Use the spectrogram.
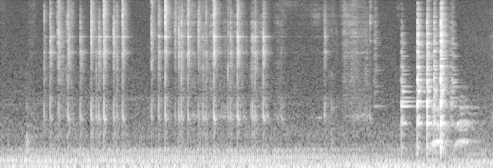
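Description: An orange frosted glass candle jar, Sweet Cinnamon Pumpkin, filled with wax and topped with a black plastic lid, is tapped with long acrylic nails on the glass and the lid. Quick, bright clicking taps come in steady bursts over a low background hum, then a few sharper, louder taps ring briefly near the end.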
